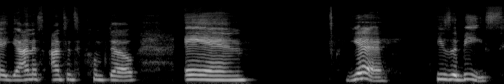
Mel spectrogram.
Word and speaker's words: Antetokounmpo: I always mess up his last name, but Antetokounmpo, I believe is how you say it. Giannis Antetokounmpo.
